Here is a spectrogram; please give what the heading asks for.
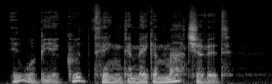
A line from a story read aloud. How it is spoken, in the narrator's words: the headmaster's wife said to me softly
